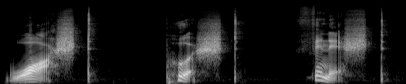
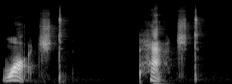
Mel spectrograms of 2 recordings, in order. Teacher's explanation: notice these are all unvoiced sounds your vocal your vocal cords do not vibrate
